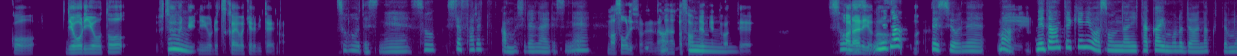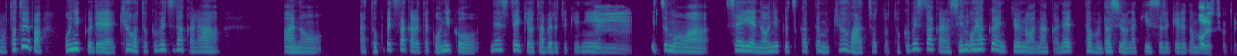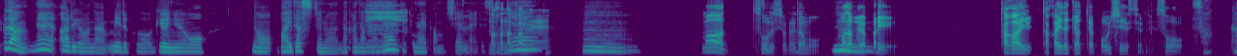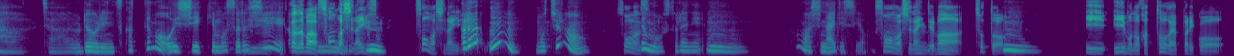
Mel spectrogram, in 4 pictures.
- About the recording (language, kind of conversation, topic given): Japanese, podcast, あなたの家の味に欠かせない秘密の材料はありますか？
- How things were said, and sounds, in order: tapping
